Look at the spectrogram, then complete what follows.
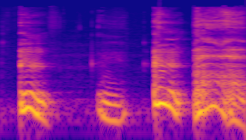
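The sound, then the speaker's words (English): Loud coughing: rough, throaty bursts come in two pairs, each pair a quick hack followed by a fuller one, with brief silence in between and no talking. “I coughed twice.”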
